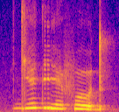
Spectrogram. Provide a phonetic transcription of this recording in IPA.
dʲ ɛ̤ d rʲ æ̤ f o d

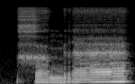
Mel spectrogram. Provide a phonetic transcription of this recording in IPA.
x ʌ ŋ r æː

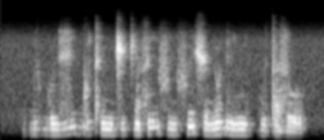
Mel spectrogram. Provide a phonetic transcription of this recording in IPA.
ɓ i˨ ɡʷ iː˨ ɣ iː˦ ɡ u˨ tʰ ĩ˨ n d͡ʒ i˨ t͡ʃ ã˨ s iː˦ f iː˨ f ĩ˦ ʃ ʊ˨ n ũ˦ ɗ i˨˦ ɲ i˨ kʷ i˨ t a˨ z o˨

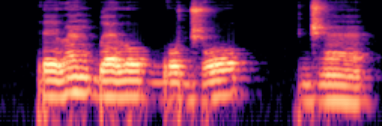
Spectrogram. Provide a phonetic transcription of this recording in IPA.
ɾ e˨ l ɛ̃˧ ɡ͡b ɛ˨ l o˨ ɡ͡b o˨ d͡ʒ o˨˦ | d͡ʒ ɛ̃˨

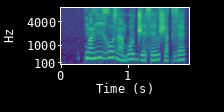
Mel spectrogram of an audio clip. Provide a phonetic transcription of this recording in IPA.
kʷ ã˧ ɣ i˦˨ ɣ o˦ z ã˨ b ɔ˧ l d͡ʒ e˨ s e˨˦ l ʃ a˨ k z ɛ˦

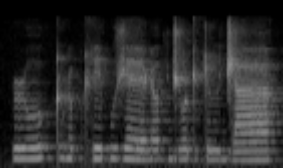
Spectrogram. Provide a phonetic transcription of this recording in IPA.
ɹ oː k ʈ o̤ ɳ o p ʈʰ e p u ʒ ɛː ɳ ʌː k d͡ʒ oː ʈ e̤ ʈ ɾ ɯː d͡ʒ aː

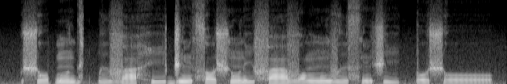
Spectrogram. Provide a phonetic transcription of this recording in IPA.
ʃ o˦˨ ɓ ũ˦ d i˦ k͡p ɨ˦˨ v a˨˦ h iː˦ d͡ʒ ĩ˦˨ s ɔ˧ ʃ ũ˧ ɾ i˦ f aː˧ v ɔ˧ ŋ ũ˧ v ɨ˦˨ s ĩ˨ ʃ iː˦˨ k͡p o˦ ʃ oː˦˨

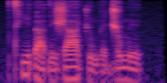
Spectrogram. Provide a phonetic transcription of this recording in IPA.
tʰ i˦ ɗ a˨ ɗ e˨ ʃ aː˦ t͡ʃ ũ˨ b ɛ˨ d͡ʒ o˦ m ɪ˦˨

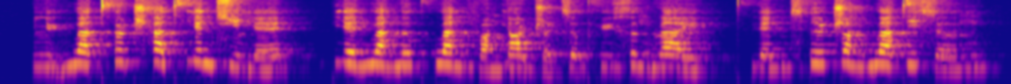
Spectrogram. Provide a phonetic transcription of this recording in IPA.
l y̰˨˩ m w ä˥˨ t̪ʰ ɤ˦ ʈ͡ʂʰ ä˥˨ t̪ʰ j ɛ˥˨ n ɕ i˥˨ l j ɛ˨˦ | p j ɛ˥˨ n̪ w ä˥˨ n̪ ɤ˦ pʰ w a˥˨ n f ɑ˨˦ ŋ j ɑ˥˨ ʊ̯ ʈ͡ʂ ɤ̰˨˩ t͡s ɤ˥˨ pʰ y˦ x ɤ˥˨ ŋ ɻ a˥˨ ɪ̯ | pʰ ɥ ɛ˨˦ n t͡sʰ ɹ̩˦ ʈ͡ʂ ɑ˥˨ ŋ m w ä˥˨ t̪ i˦ s ɤ˨˦ ŋ

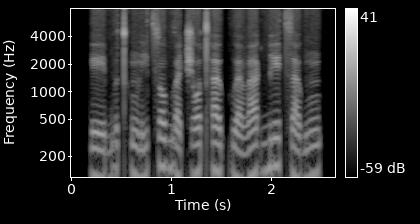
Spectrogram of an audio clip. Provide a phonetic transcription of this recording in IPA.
eː˨ b ʊ˦ tʰ ũ˨ ɾ i˦ t͡s ɔ˦ ɡʷ a˨ t͡ʃ ɔ˦ tʰ a˦ kʷ a˨ β a˦ ɡ͡b e˦ t͡s a˨ ɡʷ ũ˦

